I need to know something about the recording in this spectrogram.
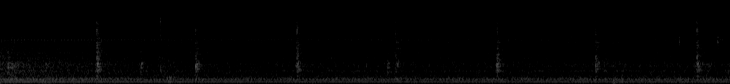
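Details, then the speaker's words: Early-2000s Quazar wall clock with quartz movement, rehung on the wall: crisp single clicks about once per second over faint background hum; movement running normally. "Do you hear the clicking from the Quazar movement?"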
